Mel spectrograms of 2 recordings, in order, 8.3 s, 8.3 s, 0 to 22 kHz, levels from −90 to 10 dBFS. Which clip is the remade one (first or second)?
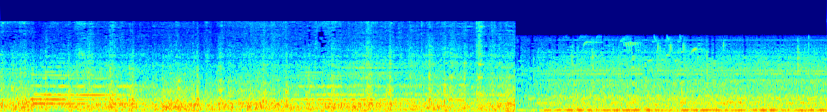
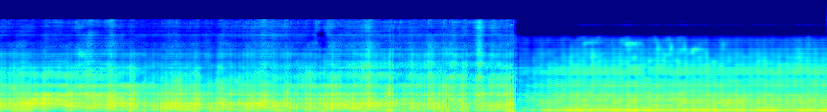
second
